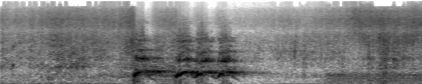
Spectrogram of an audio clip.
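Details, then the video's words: Dog said to be aggressive and wanting to bite: a short cluster of three or four sharp, yelping barks in the middle, over steady background hiss. "Sound Dog want to Bit"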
